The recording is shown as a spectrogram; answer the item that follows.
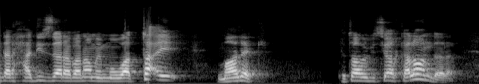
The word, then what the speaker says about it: موطأ: بعضیا موطا میگن و چی میگن و غلط است. موطأ همین قسم تلفظ درستش.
